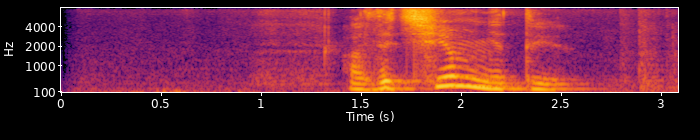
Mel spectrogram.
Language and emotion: Russian, neutral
